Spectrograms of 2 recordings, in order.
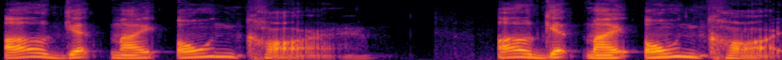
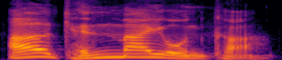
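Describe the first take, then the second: First: "get my" with stopped t; English-style "I'll get my own car"; accurate pronunciation. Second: "get" said as "gen" before "my"; Korean-accented "I'll get my own car", "gen my"; Korean mispronunciation. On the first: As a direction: keep the t in "get", unreleased before "my". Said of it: "정확히 발음하면". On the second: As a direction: nasalise the t of "get" into n. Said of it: "이렇게 발음하고 있죠". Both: Shown as a demonstration.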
